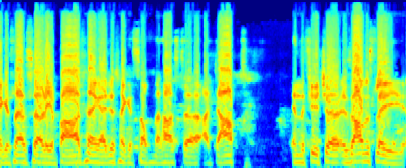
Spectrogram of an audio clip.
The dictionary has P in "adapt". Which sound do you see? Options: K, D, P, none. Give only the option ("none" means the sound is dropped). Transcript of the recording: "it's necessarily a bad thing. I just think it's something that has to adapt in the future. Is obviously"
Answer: P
